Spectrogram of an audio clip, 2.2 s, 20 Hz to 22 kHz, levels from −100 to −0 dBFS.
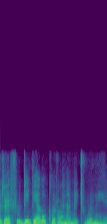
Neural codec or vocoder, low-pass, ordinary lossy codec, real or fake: codec, 16 kHz, 1 kbps, FreqCodec, smaller model; 7.2 kHz; none; fake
